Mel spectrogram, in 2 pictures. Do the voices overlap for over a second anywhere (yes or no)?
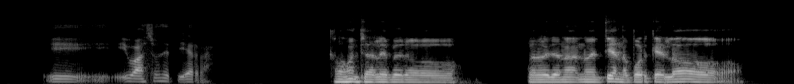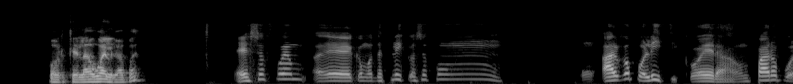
no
